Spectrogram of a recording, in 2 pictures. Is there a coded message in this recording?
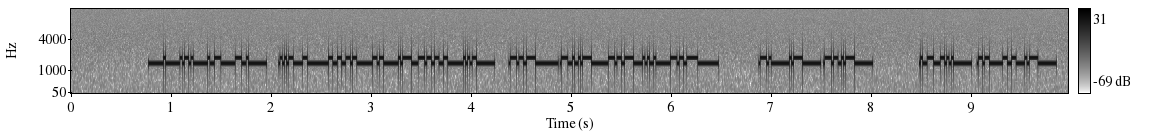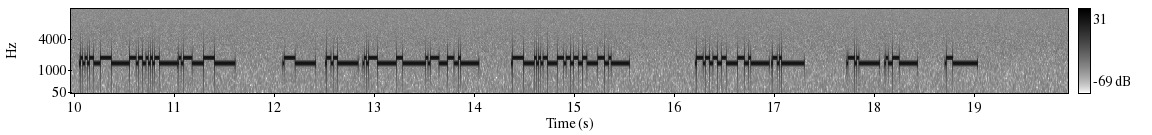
Yes: TTY/TDD text telephone tones (45.45 baud Baudot) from 0.8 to 19.0 s, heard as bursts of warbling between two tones, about 400 Hz shift, 1600 Hz centre. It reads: DANSVILLE IS ONE OF THE EARLIEST SETTLEMENTS IN INGHAM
